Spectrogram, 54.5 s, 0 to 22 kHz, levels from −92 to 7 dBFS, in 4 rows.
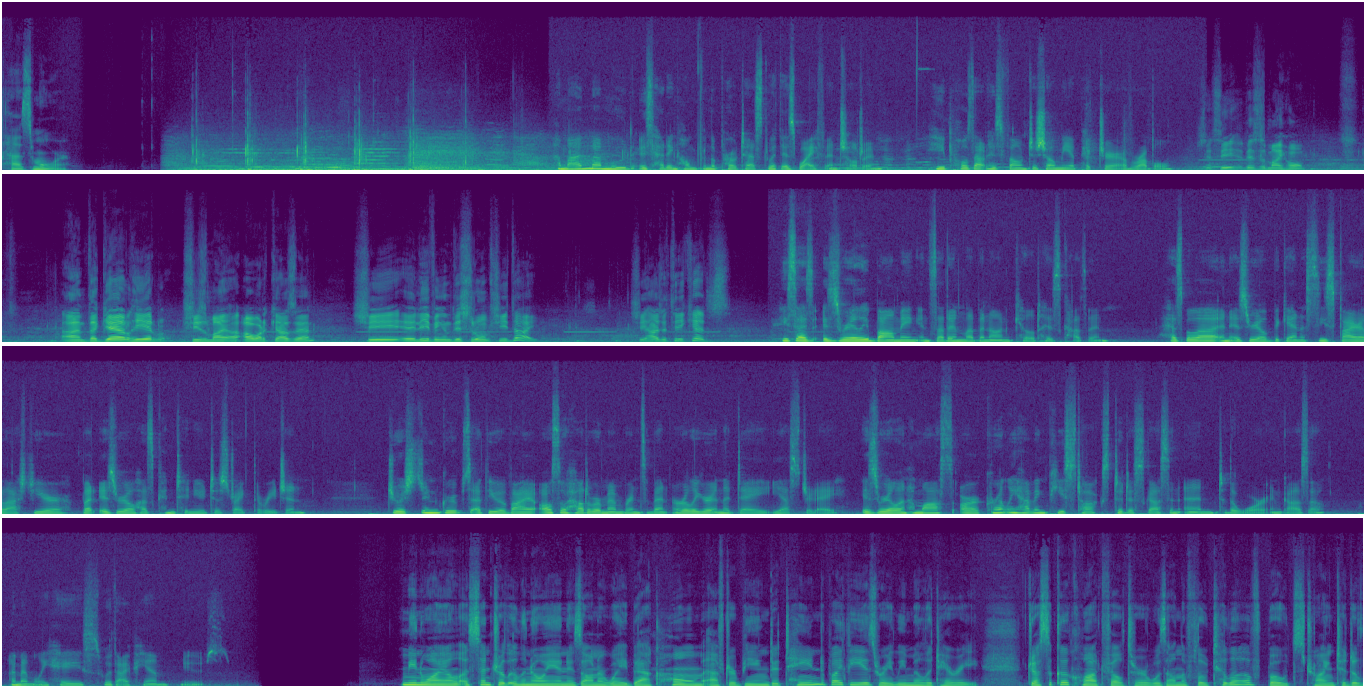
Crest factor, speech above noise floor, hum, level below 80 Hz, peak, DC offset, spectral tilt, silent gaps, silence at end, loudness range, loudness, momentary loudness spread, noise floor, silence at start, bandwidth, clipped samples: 20 dB; over 66 dB; none; -42 dBFS; -4 dBFS; under 0.1%; -5.5 dB/octave; none; 0 s; 7 LU; -24 LUFS; 15 LU; under -90 dBFS; 0 s; 17 kHz; under 0.1%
